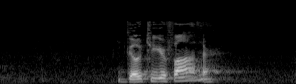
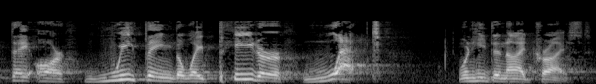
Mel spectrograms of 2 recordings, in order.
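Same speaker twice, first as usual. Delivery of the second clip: ordinary talk, nothing marked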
